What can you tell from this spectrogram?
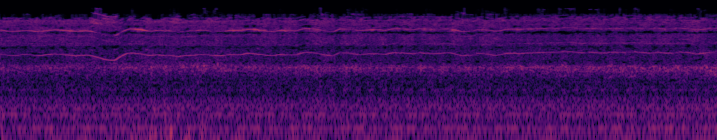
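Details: High-speed dental drill whines steadily and continuously in a small room, during crown preparation for a porcelain-fused-to-metal dental bridge on a real patient replacing the extracted right upper second premolar and right lower first molar.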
